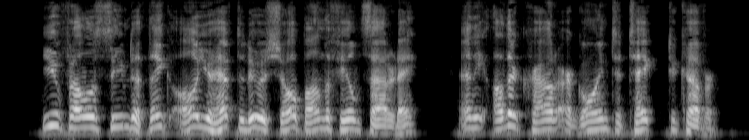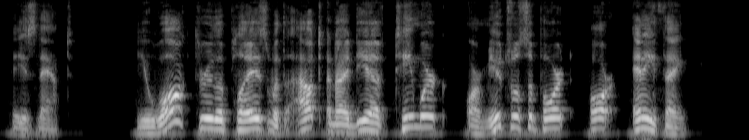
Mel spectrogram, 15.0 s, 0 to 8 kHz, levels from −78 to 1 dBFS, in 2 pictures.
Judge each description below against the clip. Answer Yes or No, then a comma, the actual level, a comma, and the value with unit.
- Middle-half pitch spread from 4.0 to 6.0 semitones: Yes, average, 5.2 semitones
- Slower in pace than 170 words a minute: No, average, 185 wpm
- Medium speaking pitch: Yes, medium, 160 Hz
